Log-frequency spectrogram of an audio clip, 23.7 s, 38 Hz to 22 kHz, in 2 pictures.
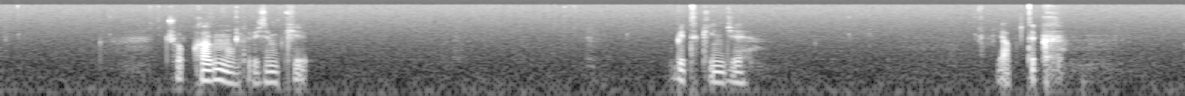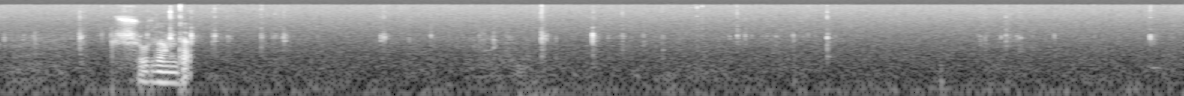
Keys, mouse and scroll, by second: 0.1-1.4 middle drag, 1.4 click, 2.0 s, 6.2-9.7 middle drag, 9.7 scroll up 1, 9.9 Tab, 11.1 KP_8, 11.9 KP_8, 12.1 KP_7, 12.9 alt+z, 13.4 shift+middle click, 13.7 1, 14.0 alt+z, 14.4 alt+z, 16.6 KP_7, 17.0-17.4 scroll up 1, 17.4 scroll down 2, 17.7 1, 18.8 click, 19.4-19.9 scroll up 1, 19.9 shift+middle click, 20.1-21.9 scroll up 1, 21.9 alt+z.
